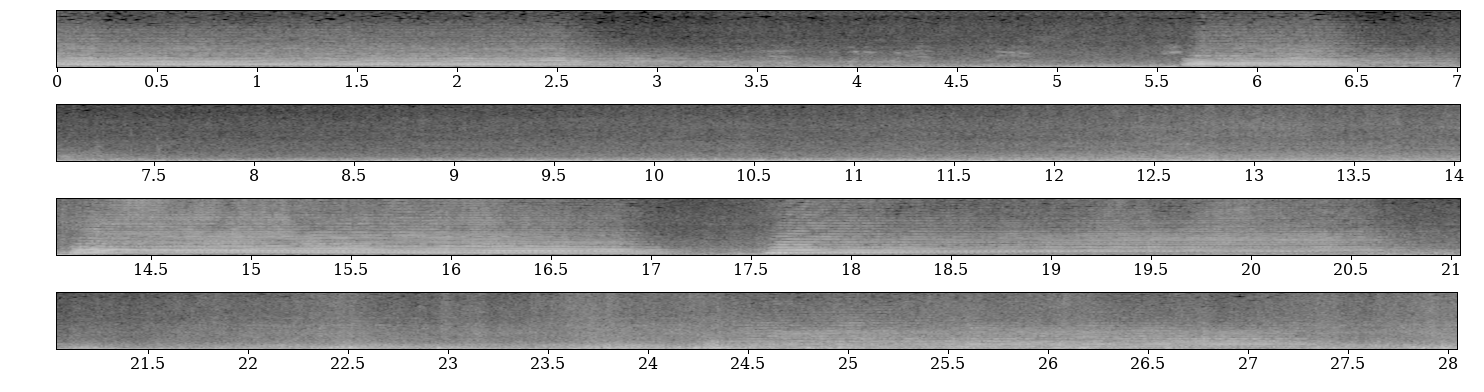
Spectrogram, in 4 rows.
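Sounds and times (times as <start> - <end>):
train air horn blasts: 0.0 - 4.4, 5.6 - 7.3, 14.1 - 20.9, 24.4 - 27.6
diesel locomotive rumble: 0.0 - 28.0
wheels clattering over rail joints: 21.0 - 28.0.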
